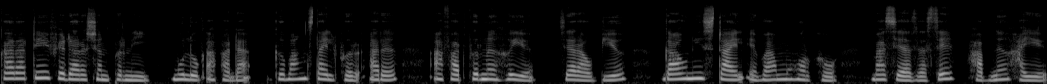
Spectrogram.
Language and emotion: Bodo, neutral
